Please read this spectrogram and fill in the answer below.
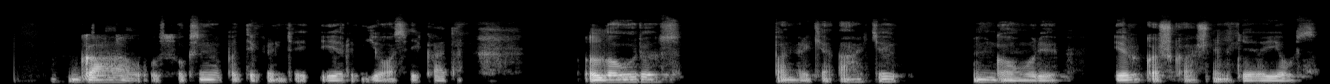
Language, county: Lithuanian, Kaunas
